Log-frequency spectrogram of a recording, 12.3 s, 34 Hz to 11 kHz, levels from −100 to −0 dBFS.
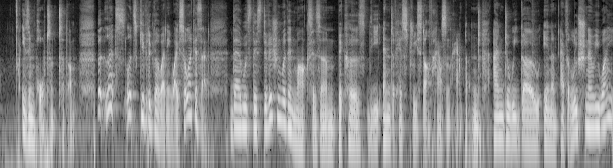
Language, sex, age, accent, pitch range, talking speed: English, male, 30-49, British, 90-145 Hz, 185 wpm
